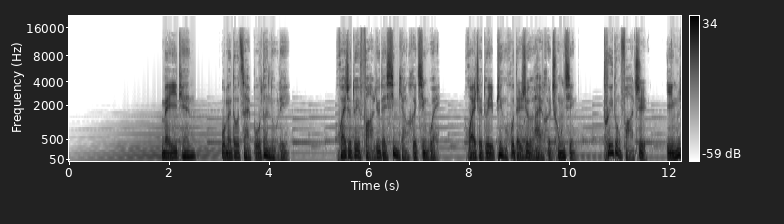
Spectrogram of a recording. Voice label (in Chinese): 男 专题 大气 品质; 万航律师事务所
